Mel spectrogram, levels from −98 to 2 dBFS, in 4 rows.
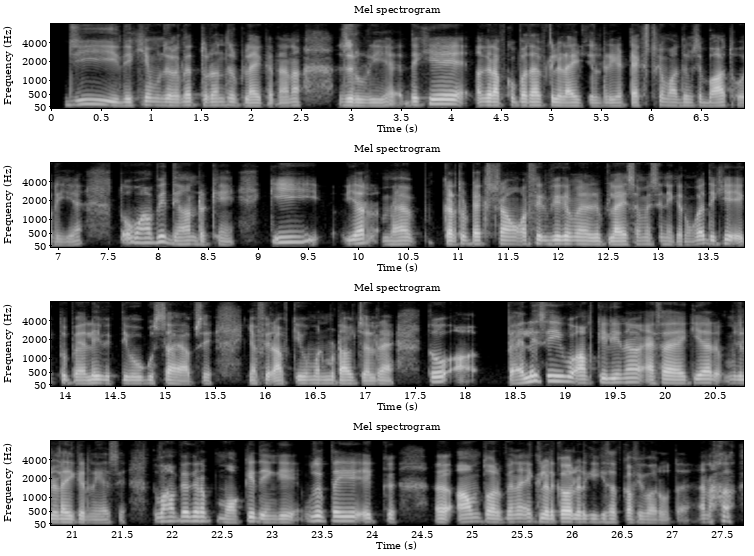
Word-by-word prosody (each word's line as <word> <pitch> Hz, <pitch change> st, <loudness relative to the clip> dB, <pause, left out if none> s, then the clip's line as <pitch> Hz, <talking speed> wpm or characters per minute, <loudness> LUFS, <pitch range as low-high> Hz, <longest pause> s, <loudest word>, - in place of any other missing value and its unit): जी, 140 Hz, -1 st, -3 dB
देखिए 110 Hz, +3 st, -1 dB
मुझे 115 Hz, -1 st, -2 dB
लगता 110 Hz, +1 st, -2 dB
है, -, -, +2 dB
तुरंत 115 Hz, +1 st, -2 dB
रिप्लाई 105 Hz, -3 st, +1 dB
कराना 95 Hz, +1 st, -3 dB
ना -, -, 0 dB, 0.4 s
ज़रूरी 105 Hz, -2 st, +1 dB
है। -, -, -4 dB
देखिए, 155 Hz, +6 st, +3 dB, 0.2 s
अगर 120 Hz, +1 st, +5 dB
आपको 115 Hz, +1 st, +2 dB
पता 115 Hz, 0 st, +3 dB
है 115 Hz, -, +5 dB
आपकी -, -, -3 dB
लड़ाई 105 Hz, -1 st, +3 dB
चल 100 Hz, -, -5 dB
रही 105 Hz, 0 st, -4 dB
है, 105 Hz, -, -2 dB
टेक्स्ट 110 Hz, 0 st, -2 dB
के 125 Hz, -, -2 dB
माध्यम 110 Hz, -1 st, -3 dB
से 105 Hz, -, -6 dB
बात 105 Hz, +2 st, +2 dB
हो 105 Hz, -, -3 dB
रही 100 Hz, -1 st, -9 dB
है, 100 Hz, -, -7 dB, 0.4 s
तो -, -, -1 dB
वहाँ 170 Hz, -1 st, 0 dB
पे 200 Hz, +4 st, +2 dB
ध्यान 125 Hz, -2 st, -2 dB
रखें 105 Hz, 0 st, -5 dB, 0.4 s
कि 190 Hz, +8 st, -2 dB, 0.3 s
यार! 145 Hz, +2 st, +2 dB
मैं 115 Hz, +1 st, 0 dB, 0.3 s
कर 120 Hz, -, +7 dB
तो 135 Hz, -, -1 dB
टेक्स्ट 125 Hz, +1 st, 0 dB
रहा 130 Hz, -, +6 dB
हूँ, 125 Hz, -, -1 dB
और 130 Hz, -, +1 dB
फिर 135 Hz, -2 st, 0 dB
भी 125 Hz, +2 st, 0 dB
अगर 135 Hz, 0 st, +5 dB
मैं 120 Hz, -1 st, +2 dB
रिप्लाई 115 Hz, 0 st, +3 dB
समय 120 Hz, +1 st, -6 dB
से 115 Hz, +2 st, -8 dB
नहीं 110 Hz, -1 st, -6 dB
करूँगा। 110 Hz, +5 st, -1 dB
देखिए, 130 Hz, +1 st, -1 dB
एक -, -, -4 dB
तो 130 Hz, -, 0 dB
पहले 110 Hz, +1 st, +1 dB
ही 125 Hz, -, +2 dB
व्यक्ति 120 Hz, 0 st, -5 dB
वो 115 Hz, 0 st, -2 dB
गुस्सा 115 Hz, 0 st, 0 dB
है 105 Hz, -, +2 dB
आपसे 100 Hz, +2 st, -3 dB, 0.4 s
या -, -, 0 dB
फिर -, -, 0 dB
आपकी 105 Hz, +2 st, +1 dB
वो 115 Hz, -, 0 dB
मनमुटाव 115 Hz, -1 st, +2 dB
चल 105 Hz, -1 st, 0 dB
रहा 110 Hz, +1 st, +1 dB
है। 100 Hz, -, -7 dB, 0.3 s
तो -, -, +4 dB
अ, -, -, -1 dB, 0.4 s
पहले 180 Hz, +5 st, +4 dB
से 190 Hz, +1 st, +1 dB
ही 185 Hz, -, +4 dB
वो 175 Hz, -2 st, +2 dB
आपके 130 Hz, +3 st, +3 dB
लिए 140 Hz, +1 st, +1 dB
ना 150 Hz, +1 st, +2 dB
ऐसा 120 Hz, +2 st, +3 dB
है 120 Hz, 0 st, +3 dB
कि 135 Hz, +3 st, -1 dB
यार! 130 Hz, 0 st, +3 dB
मुझे 120 Hz, 0 st, -4 dB
लड़ाई 115 Hz, -1 st, +3 dB
करनी 105 Hz, -2 st, -3 dB
है 100 Hz, -, -6 dB
उससे। 105 Hz, -, -12 dB, 0.3 s
वहाँ 145 Hz, +2 st, +1 dB
पे 155 Hz, +1 st, +2 dB
अगर 155 Hz, 0 st, +3 dB
आप 155 Hz, 0 st, -1 dB
मौके 110 Hz, +4 st, 0 dB
देंगे, 115 Hz, -2 st, -1 dB, 0.2 s
हो 160 Hz, -, -8 dB
सकता 160 Hz, -1 st, +2 dB
है 160 Hz, -, +5 dB
ये 155 Hz, 0 st, +2 dB
एक 130 Hz, 0 st, -6 dB, 0.7 s
आम 130 Hz, +2 st, +5 dB
तौर 125 Hz, -2 st, +3 dB
पे 125 Hz, +1 st, -3 dB
ना 130 Hz, -, 0 dB
एक 140 Hz, -, -4 dB
लड़का 125 Hz, +1 st, +5 dB
और 130 Hz, -1 st, +7 dB
लड़की 120 Hz, -1 st, -1 dB
के 120 Hz, -, -7 dB
साथ 120 Hz, 0 st, -1 dB
काफ़ी 115 Hz, 0 st, -1 dB
बार 105 Hz, -1 st, -4 dB
होता -, -, -10 dB
है। -, -, -16 dB
है -, -, -2 dB
ना? -, -, -1 dB
120 Hz, 250 wpm, -24 LUFS, 110-135 Hz, 0.7 s, कर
